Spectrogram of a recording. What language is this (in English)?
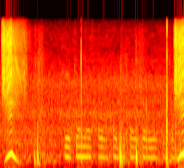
Bhojpuri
